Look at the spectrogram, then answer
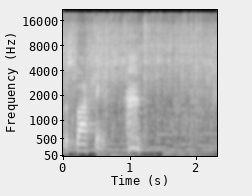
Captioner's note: laughs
